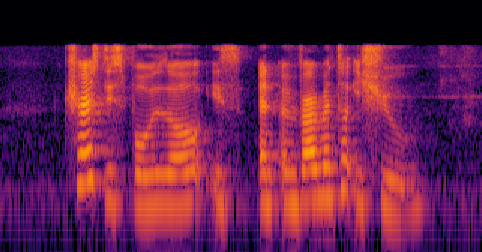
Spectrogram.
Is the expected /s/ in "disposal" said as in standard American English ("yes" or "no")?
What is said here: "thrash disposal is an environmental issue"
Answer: yes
